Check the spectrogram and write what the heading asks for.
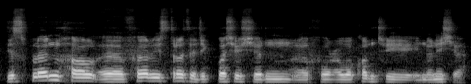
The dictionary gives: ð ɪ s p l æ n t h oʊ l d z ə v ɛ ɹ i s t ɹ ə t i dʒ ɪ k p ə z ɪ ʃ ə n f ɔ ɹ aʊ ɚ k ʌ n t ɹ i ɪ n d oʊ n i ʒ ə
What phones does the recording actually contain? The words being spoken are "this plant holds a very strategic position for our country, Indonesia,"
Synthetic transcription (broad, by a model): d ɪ s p l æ n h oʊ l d ə f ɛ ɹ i s t ɹ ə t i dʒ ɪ k p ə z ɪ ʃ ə n f ɔ ɹ aʊ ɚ k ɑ n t ɹ i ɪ n d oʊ n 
